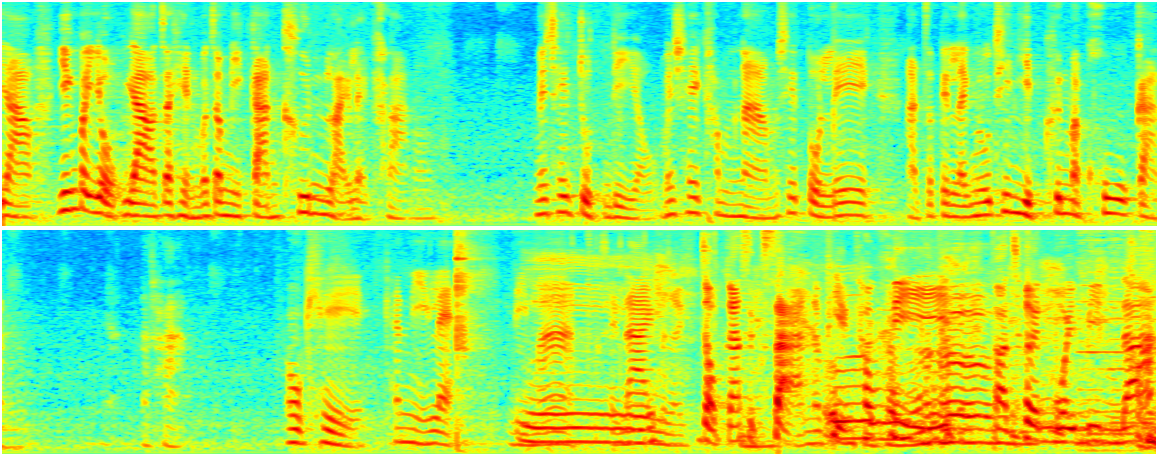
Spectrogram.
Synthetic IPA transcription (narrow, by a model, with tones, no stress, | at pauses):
jaː˧wji˥˩ŋpɾa˧joː˨˩k̚jaː˧wt͡ɕa˨˩ɦe˩˦nwaː˥˩t͡ɕa˨˩miː˧kaː˧nkʰɯ˥˩nla̰ː˩˦jla̰ː˩˦jkʰɾa˦˥ŋ | ma˥˩jt͡ɕʰa˥˩jt͡ɕu˨˩t̪̚di˧əwma˥˩jt͡ɕʰa˥˩jkʰa˧mnaː˦mːa˥˩jt͡ɕʰa˥˩jt̪u˧ɐleː˥˩k̚ʔaː˨˩t̪̚t͡ɕa˨˩pe˧nlaː˨˦˥ma˧nu˦˥t̪ʰːiː˥˩ji˨˩p̚kʰɯ˥˩nmaː˧kʰuː˥˩ka˧n | ni˦˥˩ɐna˦˥kʰa˦˥ | ʔoː˧kʰeː˧kʰɛː˥˩niː˦˥lɛ˨˩diː˧maː˥˩t͡ɕʰa˦˥jdaː˥˩jlɤː˧jt͡ɕo˨˩p̚kaː˧nsɯ˨˩k̚saː˩˦na˦˥pʰi˧əŋt̪ʰa˥˩wniː˦k̪ɔː˨˩t͡ɕʰɤː˧nbo˧jbi˧ndaː˥˩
